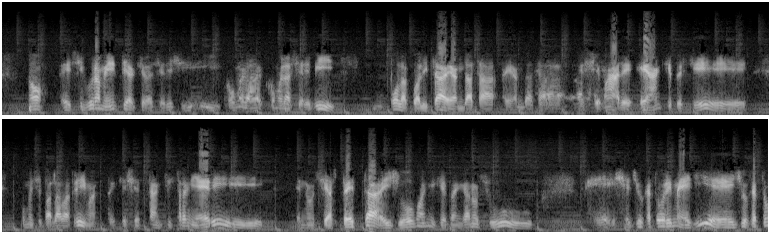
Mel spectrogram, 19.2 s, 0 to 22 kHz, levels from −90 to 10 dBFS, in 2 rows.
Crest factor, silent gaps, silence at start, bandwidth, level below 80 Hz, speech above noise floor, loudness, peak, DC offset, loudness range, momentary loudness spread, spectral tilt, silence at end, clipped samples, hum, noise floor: 20 dB; none; 0.35 s; 15.5 kHz; -52 dBFS; 21 dB; -18 LUFS; 0 dBFS; under 0.1%; 6 LU; 18 LU; -4.5 dB/octave; 0 s; under 0.1%; none; -40 dBFS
